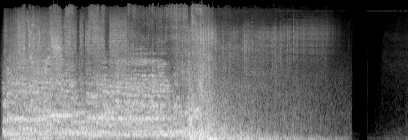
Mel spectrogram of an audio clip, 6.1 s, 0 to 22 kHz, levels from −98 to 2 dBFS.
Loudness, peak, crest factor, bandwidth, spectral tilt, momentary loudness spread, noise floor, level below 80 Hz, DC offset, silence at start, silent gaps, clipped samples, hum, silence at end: -11 LUFS; 0 dBFS; 12 dB; 19.5 kHz; -5.5 dB/octave; 17 LU; -67 dBFS; -20 dBFS; under 0.1%; 0 s; none; under 0.1%; none; 1.6 s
